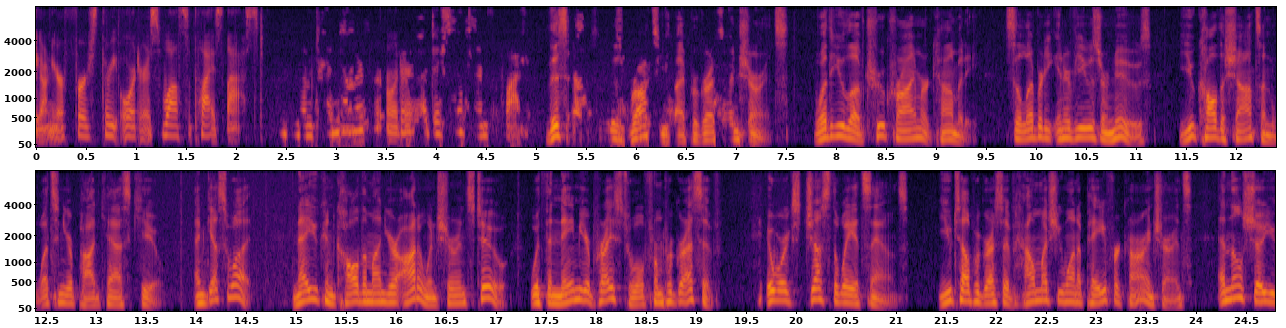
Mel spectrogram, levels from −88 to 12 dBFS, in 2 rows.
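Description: A speech recording, band-limited to nothing above 8 kHz as expected from call microphone processing, shows speech suppressed in double talk between 2.4 and 7.12 s. The talker's level drops in pieces by up to about 20 dB, for roughly three seconds in total across that window. The pattern points to an echo canceller that likely could not tell the near talker from loudspeaker echo while both sides spoke, and so attenuated everything at once. Overlapping that stretch, the other side's voice leaks through from 2.83 to 4.3 s and again from 5.41 to 6.91 s, sitting about 15 dB below the main speech. This is the far-end signal played on the talker's loudspeaker and picked up by the microphone, with the echo canceller likely failing to subtract it fully. The residue therefore falls within the same window where the suppression is pulling the talker down.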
